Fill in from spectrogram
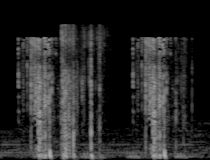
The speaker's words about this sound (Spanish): Oía el sonido de sus huesos, sus tendones, un sonido de muerte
